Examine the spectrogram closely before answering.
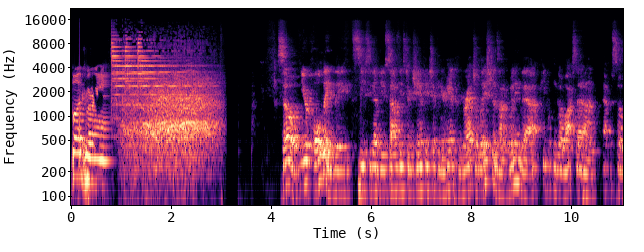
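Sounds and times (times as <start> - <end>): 
speech: 0.0 - 1.1, 4.2 - 11.0
bell ringing: 0.8 - 3.1.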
